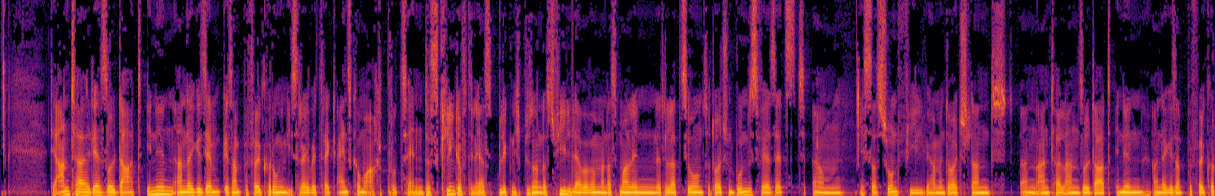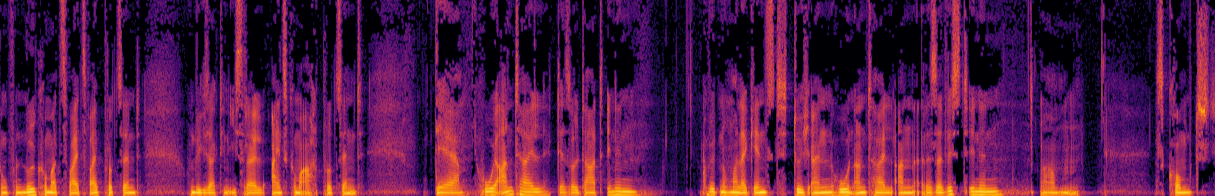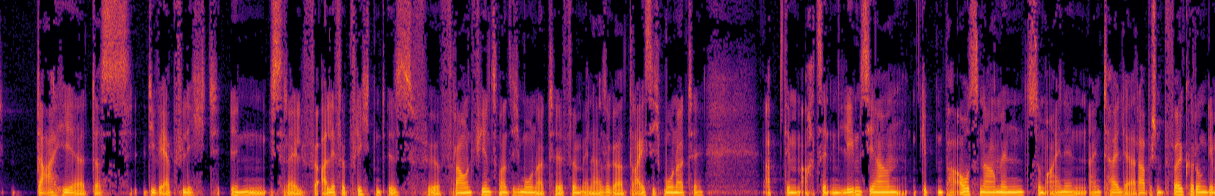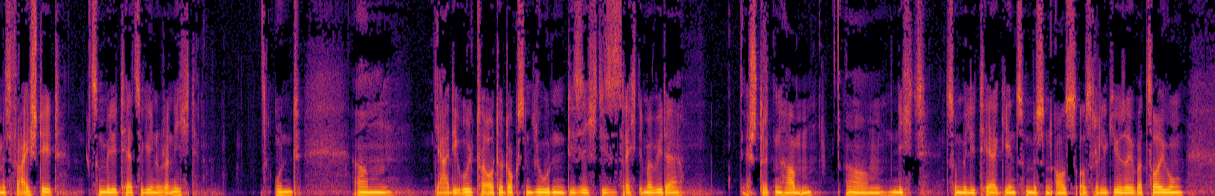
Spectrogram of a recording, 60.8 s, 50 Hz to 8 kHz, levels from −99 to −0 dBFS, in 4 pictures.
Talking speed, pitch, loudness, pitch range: 145 wpm, 110 Hz, -20 LUFS, 105-130 Hz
